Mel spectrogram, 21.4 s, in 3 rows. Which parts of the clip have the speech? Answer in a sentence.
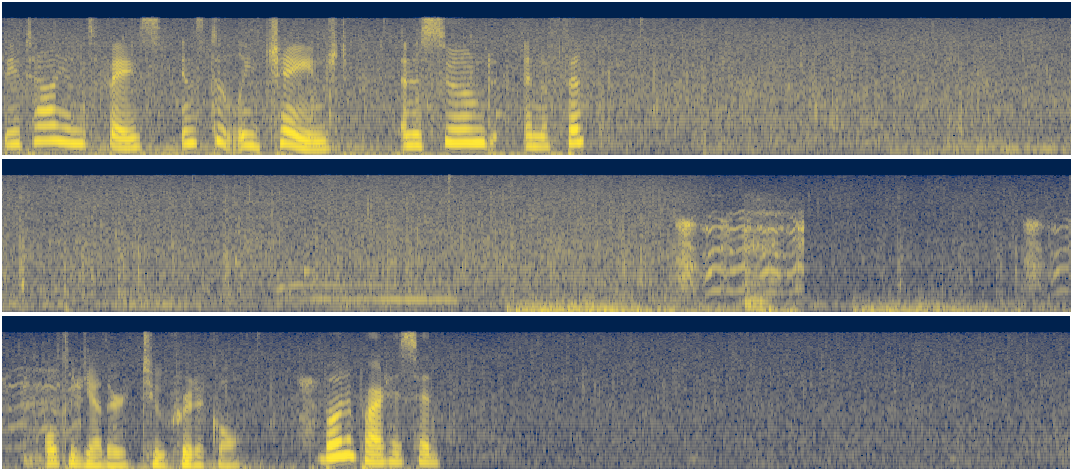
You can hear the speech from 0.0 to 3.9 s and from 14.5 to 17.2 s.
